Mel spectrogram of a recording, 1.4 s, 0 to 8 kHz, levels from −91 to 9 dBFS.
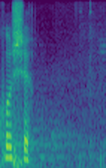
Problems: constant background noise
